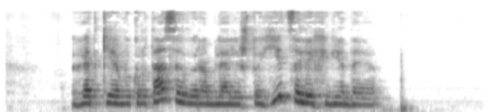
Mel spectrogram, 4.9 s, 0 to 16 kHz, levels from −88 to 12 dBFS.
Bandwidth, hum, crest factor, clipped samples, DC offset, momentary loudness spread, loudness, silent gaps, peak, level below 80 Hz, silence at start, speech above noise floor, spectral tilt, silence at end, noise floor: 11.5 kHz; none; 20 dB; under 0.1%; under 0.1%; 12 LU; -22 LUFS; none; -4 dBFS; -58 dBFS; 0.7 s; 55 dB; -4.5 dB/octave; 0.8 s; -77 dBFS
